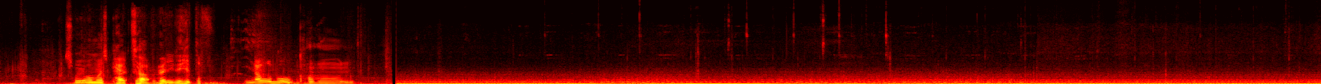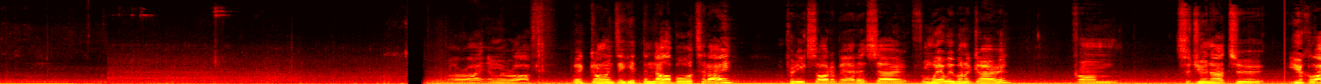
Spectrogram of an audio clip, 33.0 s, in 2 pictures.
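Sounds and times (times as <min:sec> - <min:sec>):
car engine droning: 0:05.0 - 0:33.0.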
